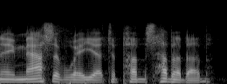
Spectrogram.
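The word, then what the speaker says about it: PubSubHubbub: Nothing has moved in a massive way yet to pubs hubbub. I know that sounds like I'm stuttering, but that is actually how it's pronounced.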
